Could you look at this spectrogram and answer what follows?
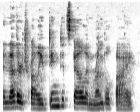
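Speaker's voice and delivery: ordinary delivery, nothing marked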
